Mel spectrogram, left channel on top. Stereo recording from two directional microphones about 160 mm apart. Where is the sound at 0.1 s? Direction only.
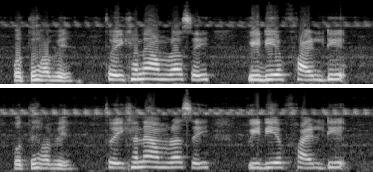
10° left (ahead or behind).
